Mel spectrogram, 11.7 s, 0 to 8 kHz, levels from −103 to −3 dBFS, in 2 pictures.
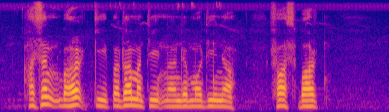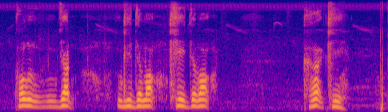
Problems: background sounds at intervals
